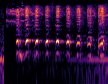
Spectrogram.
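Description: A baby laughing hard: a quick run of high-pitched laughs, about five a second.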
